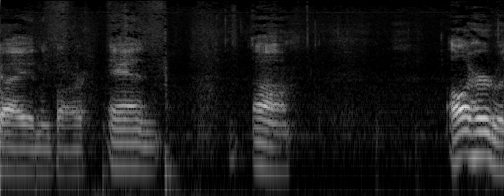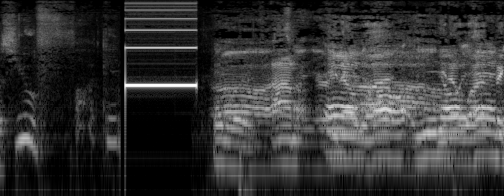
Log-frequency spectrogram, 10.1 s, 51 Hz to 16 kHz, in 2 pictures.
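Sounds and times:
speech: 0.0 - 3.0, 4.5 - 6.2, 7.2 - 10.0
censor beep over profanity: 6.3 - 7.0.

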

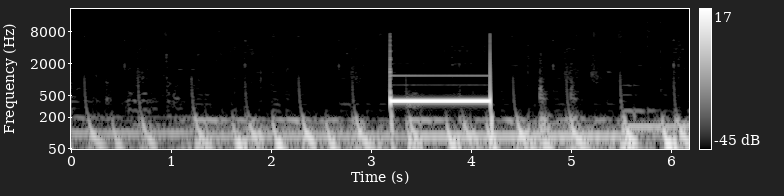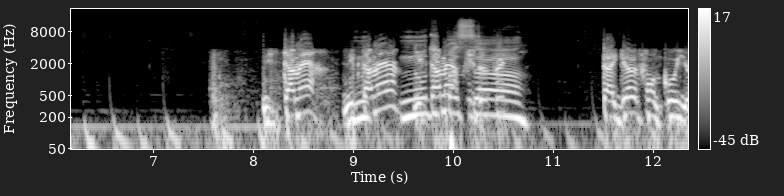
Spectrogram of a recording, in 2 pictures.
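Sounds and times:
thumping rhythmic music bed: 0.0 - 12.3
telephone busy tone after a dropped call: 3.2 - 4.2
speech: 8.4 - 10.8, 11.5 - 12.3.

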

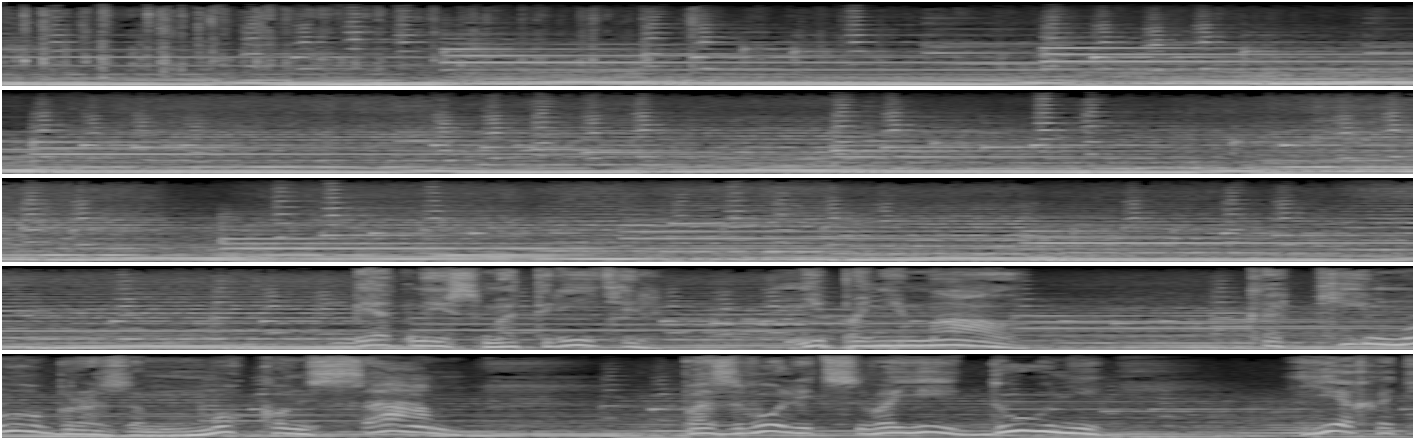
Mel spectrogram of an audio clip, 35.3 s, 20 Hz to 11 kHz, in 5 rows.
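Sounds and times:
horses galloping pulling a carriage: 0.0 - 3.1
dense music: 0.0 - 35.2
speech: 28.5 - 30.9, 31.6 - 33.8, 34.8 - 35.2.

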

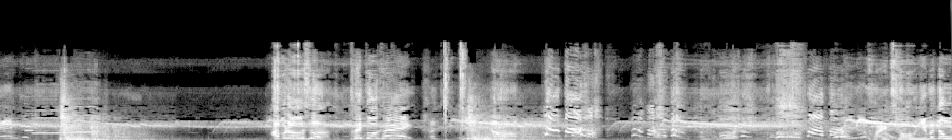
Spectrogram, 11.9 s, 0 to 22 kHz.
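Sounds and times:
steady tone: 0.0 - 11.8
gunshot: 0.8 - 2.2, 5.6 - 6.9
speech: 3.8 - 6.6, 9.1 - 11.8
laughter: 6.8 - 11.8.

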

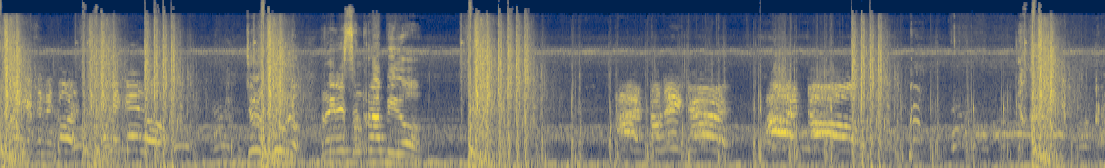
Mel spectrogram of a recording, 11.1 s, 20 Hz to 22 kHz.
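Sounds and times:
gunfire in a radio drama battle scene: 0.0 - 3.6, 4.6 - 5.9, 8.5 - 9.2, 10.2 - 10.9
shouting voices in a radio drama battle scene: 0.0 - 4.2, 6.1 - 11.0
speech: 3.2 - 4.4.

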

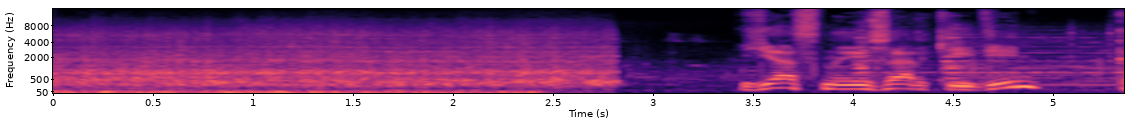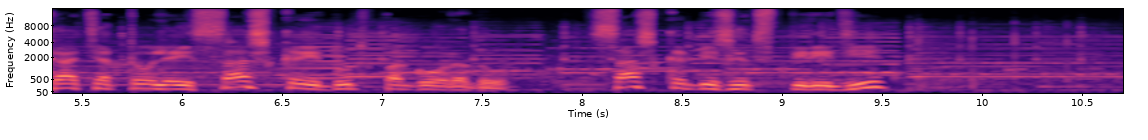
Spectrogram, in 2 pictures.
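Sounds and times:
train speeding along at night: 0.0 - 2.8, 3.7 - 7.0
speech: 3.4 - 9.8.

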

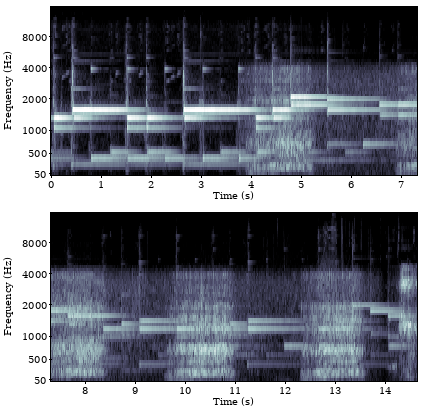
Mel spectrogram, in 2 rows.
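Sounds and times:
short tinkling melody of chimes: 0.0 - 14.6
man snoring in deep rasping breaths: 3.8 - 5.6, 6.6 - 8.7, 9.5 - 11.2, 12.3 - 14.6.

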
